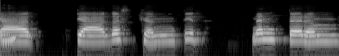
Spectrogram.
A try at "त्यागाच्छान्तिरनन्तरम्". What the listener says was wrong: छांतिर, छा, पूरा मुंह खोले, आ थोड़ा आ।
